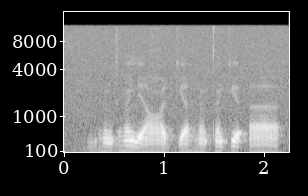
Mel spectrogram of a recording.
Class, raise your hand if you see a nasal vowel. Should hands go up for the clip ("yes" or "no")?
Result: yes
